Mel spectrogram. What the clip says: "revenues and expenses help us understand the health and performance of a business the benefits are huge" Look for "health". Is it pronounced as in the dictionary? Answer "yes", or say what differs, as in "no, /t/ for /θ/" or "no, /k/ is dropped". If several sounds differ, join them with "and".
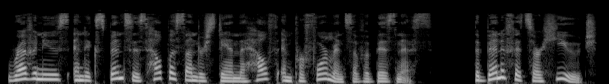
yes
